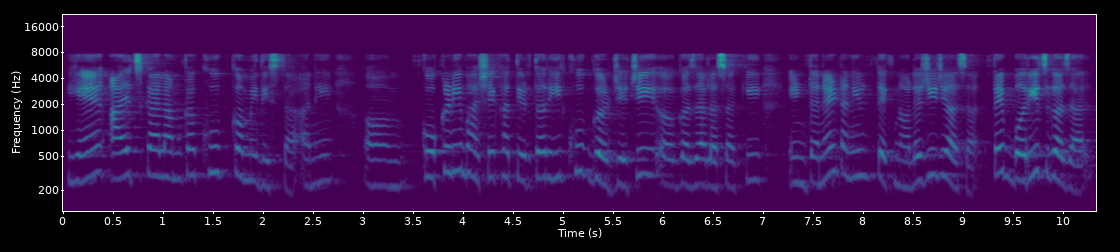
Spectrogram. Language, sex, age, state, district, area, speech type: Goan Konkani, female, 30-45, Goa, Tiswadi, rural, spontaneous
